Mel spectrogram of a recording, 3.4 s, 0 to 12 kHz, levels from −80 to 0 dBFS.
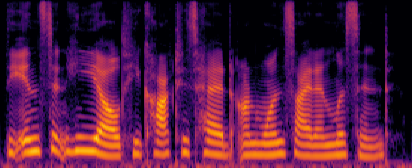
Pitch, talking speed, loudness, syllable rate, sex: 200 Hz, 225 wpm, -19 LUFS, 6.0 syllables/s, female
